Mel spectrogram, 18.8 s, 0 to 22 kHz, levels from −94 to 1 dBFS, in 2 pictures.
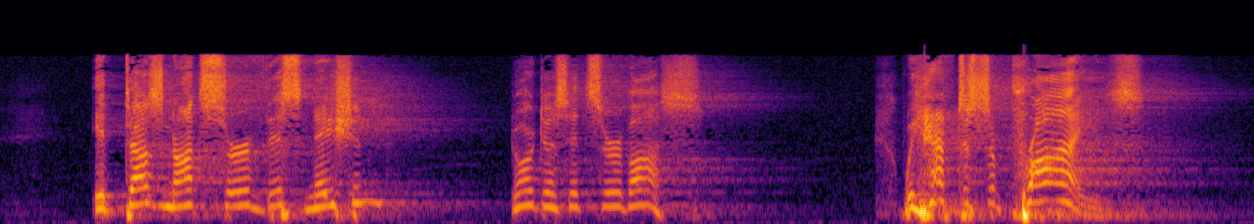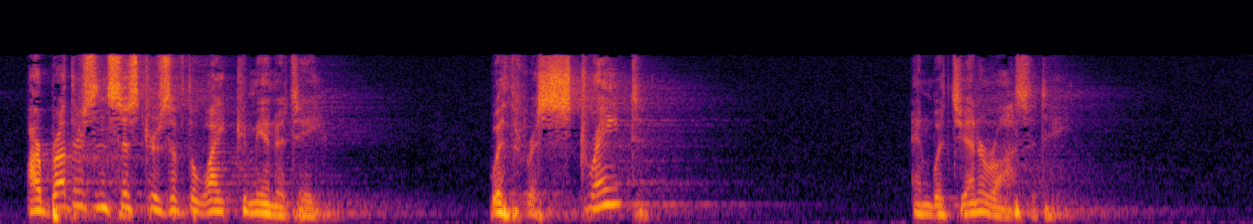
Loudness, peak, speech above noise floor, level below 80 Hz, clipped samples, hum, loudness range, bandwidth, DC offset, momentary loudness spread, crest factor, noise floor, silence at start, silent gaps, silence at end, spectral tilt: -18 LUFS; 0 dBFS; 49 dB; -44 dBFS; under 0.1%; none; 11 LU; 9.4 kHz; under 0.1%; 16 LU; 22 dB; -68 dBFS; 0.7 s; none; 1.4 s; -3.5 dB/octave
